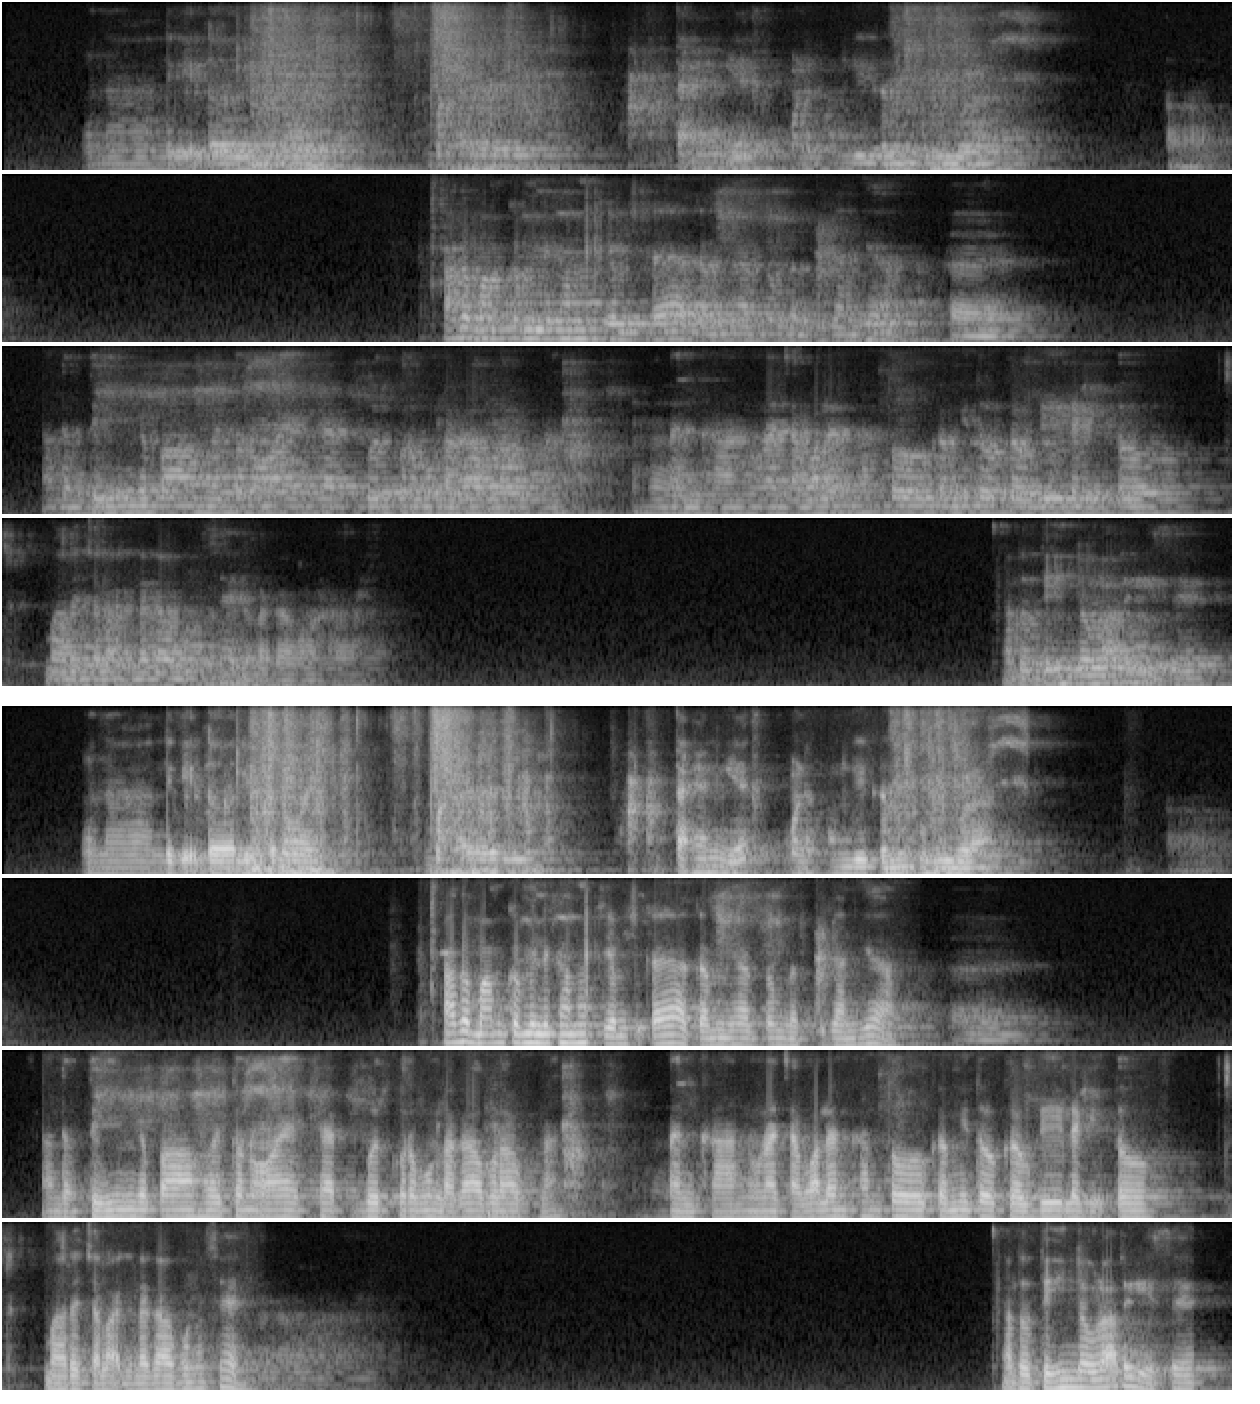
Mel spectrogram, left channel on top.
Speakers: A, on the right; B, on the left.
A: ᱚᱱᱟ ᱞᱟᱹᱜᱤᱫ ᱫᱚ ᱟᱹᱞᱤᱧ ᱫᱚ ᱱᱚᱜᱼᱚᱭ ᱵᱟᱦᱨᱮ ᱞᱤᱧ, ᱛᱟᱦᱮᱸᱱ ᱜᱮᱭᱟ ᱚᱸᱰᱮ ᱠᱷᱚᱱ ᱜᱮ ᱠᱟᱹᱢᱤ ᱠᱚ ᱦᱩᱭ ᱵᱟᱲᱟᱜᱼᱟ,
B: ᱚ
A: ᱟᱫᱚ ᱵᱟᱢ ᱠᱟᱹᱢᱤ ᱞᱮᱠᱷᱟᱱ ᱦᱚᱸ ᱪᱮᱫ ᱮᱢ ᱪᱮᱠᱟᱭᱟ ᱠᱟᱹᱢᱤ ᱮᱠᱫᱚᱢ ᱞᱟᱹᱠᱛᱤ ᱠᱟᱱ ᱜᱮᱭᱟ,
B: ᱦᱮᱸ
A: ᱟᱫᱚ ᱛᱤᱦᱤᱧ ᱜᱟᱯᱟ ᱦᱚᱭᱛᱚ ᱱᱚᱜᱼᱚᱭ ᱠᱷᱮᱛ ᱵᱟᱹᱫᱽ ᱠᱚᱨᱮ ᱵᱚᱱ ᱞᱟᱜᱟᱣ ᱵᱟᱲᱟᱣ ᱠᱟᱱᱟ
B: ᱦᱮᱸ
A: ᱢᱮᱱ ᱠᱷᱟᱱ ᱚᱱᱟ ᱪᱟᱵᱟ ᱞᱮᱱ ᱠᱷᱟᱱ ᱛᱚ ᱠᱟᱹᱢᱤ ᱫᱚ ᱠᱟᱹᱣᱰᱤ ᱞᱟᱹᱜᱤᱫ ᱫᱚ ᱵᱟᱨᱦᱮ ᱪᱟᱞᱟᱜ ᱜᱮ ᱞᱟᱜᱟᱣ, ᱵᱚᱱᱟ
B: ᱪᱟᱞᱟᱜ
A: ᱥᱮ
B: ᱜᱮ ᱞᱟᱜᱟᱣ ᱵᱚᱱᱟ ᱦᱮᱸ᱾
A: ᱟᱫᱚ ᱛᱮᱦᱤᱧ ᱫᱚ ᱚᱲᱟᱜ ᱨᱮ ᱜᱮ ᱥᱮ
